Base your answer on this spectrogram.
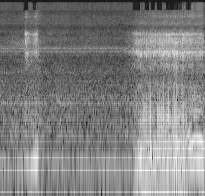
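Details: Low rumbling snoring from a sleeping bulldog puppy, quiet at first then louder, with some small squeaky noises; ordinary snoring.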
